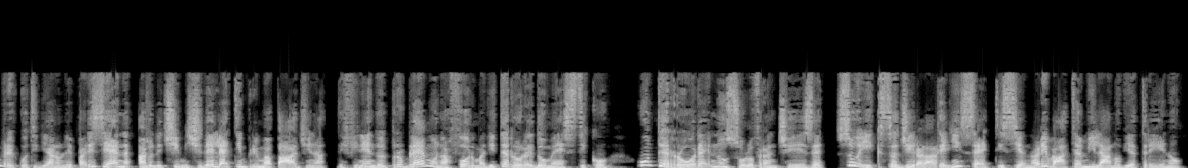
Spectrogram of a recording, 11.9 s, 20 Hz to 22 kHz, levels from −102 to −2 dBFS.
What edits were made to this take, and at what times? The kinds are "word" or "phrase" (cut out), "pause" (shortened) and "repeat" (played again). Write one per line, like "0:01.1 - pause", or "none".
0:01.5 - word
0:09.4 - word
